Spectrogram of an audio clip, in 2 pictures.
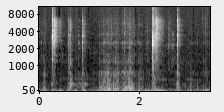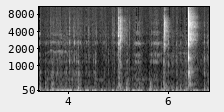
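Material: Wax.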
